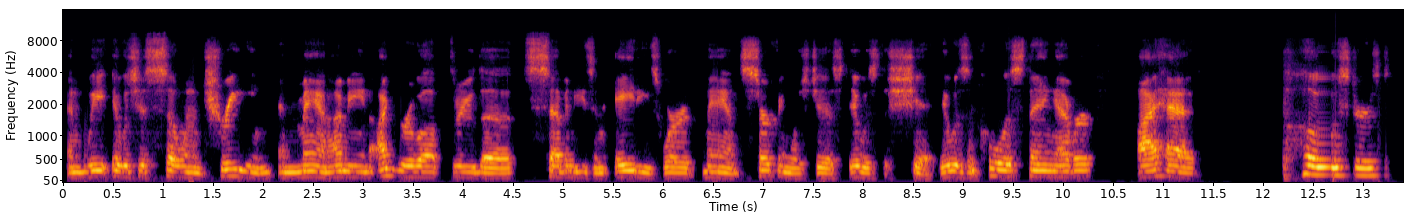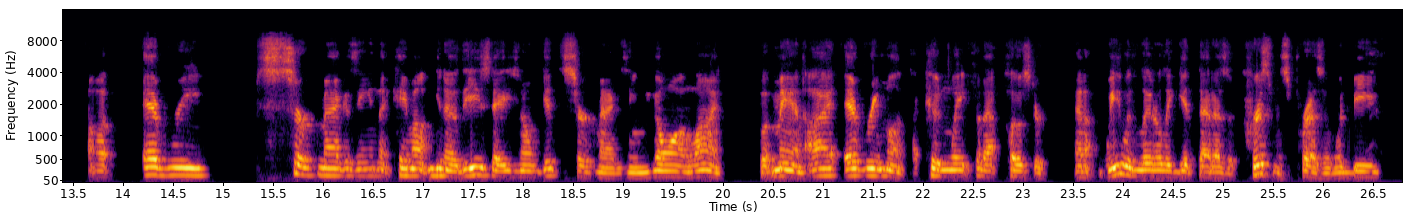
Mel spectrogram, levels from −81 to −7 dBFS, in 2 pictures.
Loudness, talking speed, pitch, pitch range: -22 LUFS, 180 wpm, 125 Hz, 110-145 Hz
